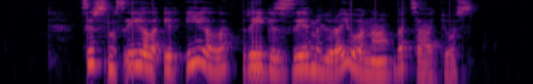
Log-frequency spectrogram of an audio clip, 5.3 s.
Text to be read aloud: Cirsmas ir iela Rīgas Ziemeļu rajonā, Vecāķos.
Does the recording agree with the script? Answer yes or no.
no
